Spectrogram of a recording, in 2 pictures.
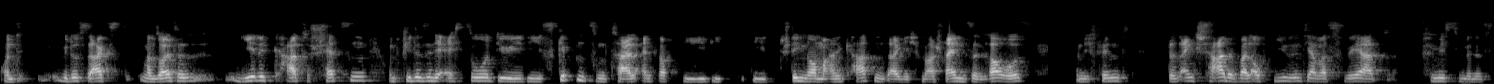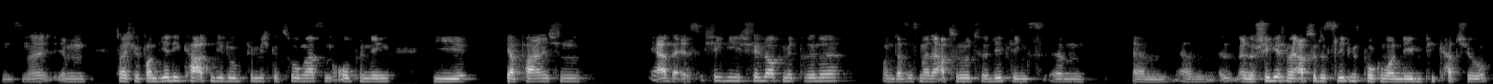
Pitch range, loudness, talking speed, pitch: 140-160 Hz, -24 LUFS, 180 wpm, 145 Hz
